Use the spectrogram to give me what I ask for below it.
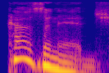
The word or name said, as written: cozenage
